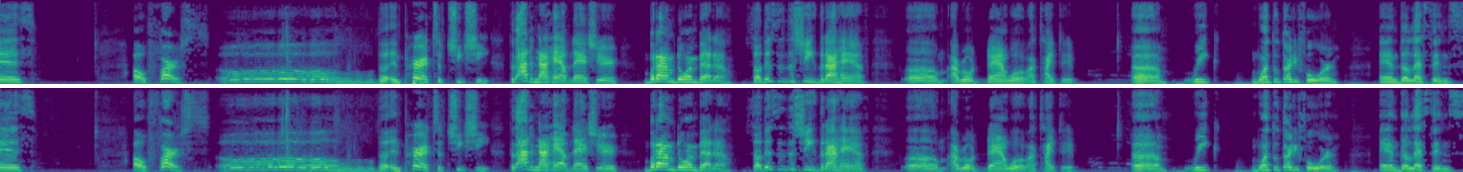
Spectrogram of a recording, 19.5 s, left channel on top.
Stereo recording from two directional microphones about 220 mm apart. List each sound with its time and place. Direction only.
0.0 s speech: 55° left (ahead or behind)
1.7 s a sound: 40° left (ahead or behind)
5.0 s speech: 55° left (ahead or behind)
